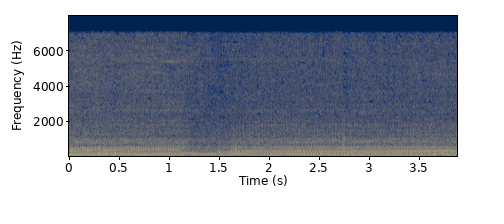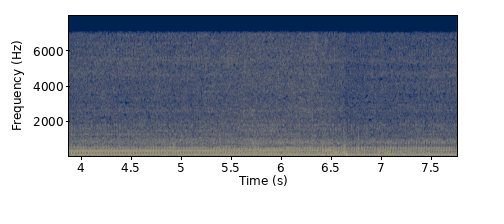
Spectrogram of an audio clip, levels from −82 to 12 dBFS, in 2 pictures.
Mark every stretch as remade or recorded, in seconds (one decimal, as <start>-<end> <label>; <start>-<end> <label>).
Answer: 0.0-5.4 recorded; 5.4-6.0 remade; 6.0-7.8 recorded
